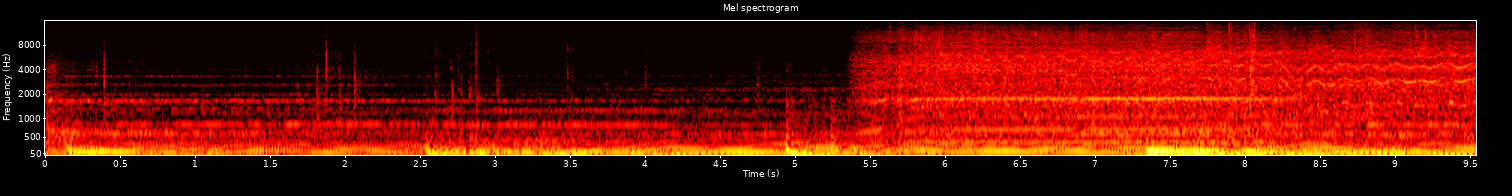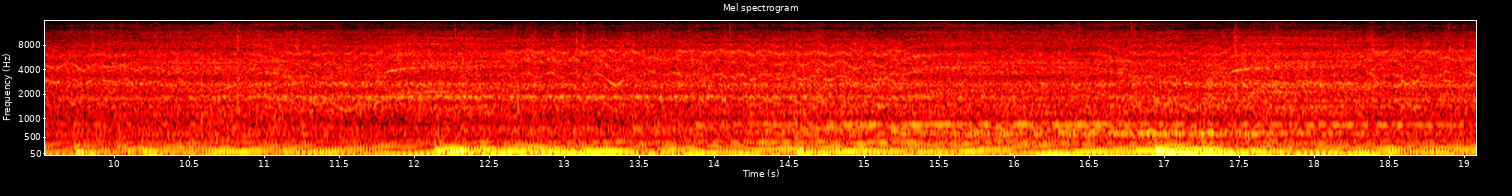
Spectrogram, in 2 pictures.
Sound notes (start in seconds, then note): 4.4 drill whirring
